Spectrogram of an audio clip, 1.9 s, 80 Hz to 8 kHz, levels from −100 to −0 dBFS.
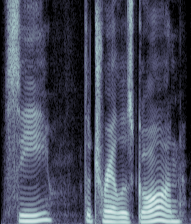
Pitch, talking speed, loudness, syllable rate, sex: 195 Hz, 155 wpm, -16 LUFS, 3.5 syllables/s, female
